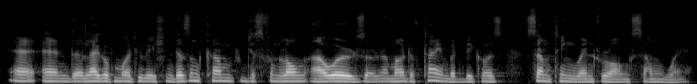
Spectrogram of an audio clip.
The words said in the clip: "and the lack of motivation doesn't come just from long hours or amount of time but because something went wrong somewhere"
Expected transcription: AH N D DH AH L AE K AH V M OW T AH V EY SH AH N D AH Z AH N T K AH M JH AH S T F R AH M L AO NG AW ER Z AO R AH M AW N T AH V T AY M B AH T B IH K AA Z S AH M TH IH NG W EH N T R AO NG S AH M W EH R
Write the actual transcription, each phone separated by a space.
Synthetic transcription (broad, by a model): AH N D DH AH L AE K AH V M OW T AH V EY SH AH N D AH Z AH N T K AH M JH AH S T F R AH M L AO NG AW ER Z AO R AH M AW N T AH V T AY M B AH T B IH K AA Z S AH M T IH NG W EH N T R AO NG S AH M W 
